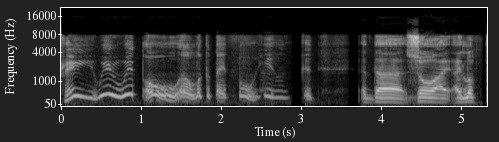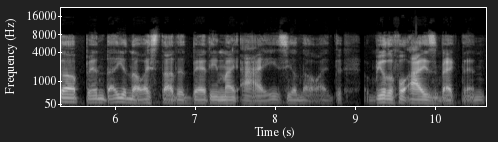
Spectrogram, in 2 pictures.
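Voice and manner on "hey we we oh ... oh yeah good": very high, whooping catcall-like hollers. Retelling how the Stooges reacted on set: imitating the Three Stooges catcalling. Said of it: "they start whistling".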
